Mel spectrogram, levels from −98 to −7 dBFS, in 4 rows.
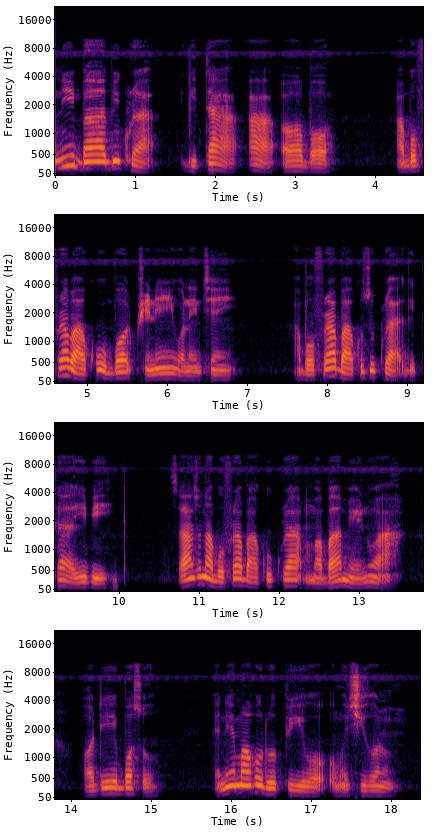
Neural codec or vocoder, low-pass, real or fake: none; 9.9 kHz; real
